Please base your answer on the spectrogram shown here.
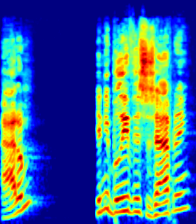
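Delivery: thrilled voice on the phone; lightly voiced Adam. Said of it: "Adam Flayman through the phone".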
